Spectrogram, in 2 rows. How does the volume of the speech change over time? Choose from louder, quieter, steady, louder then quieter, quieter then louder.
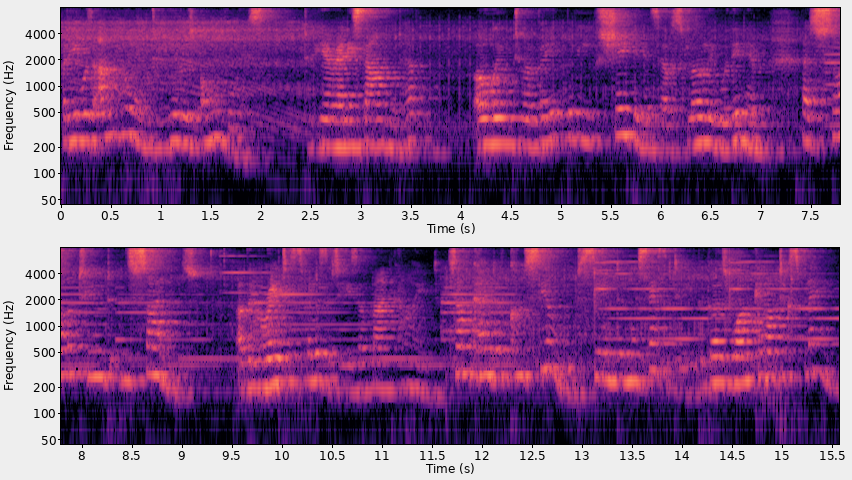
steady.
